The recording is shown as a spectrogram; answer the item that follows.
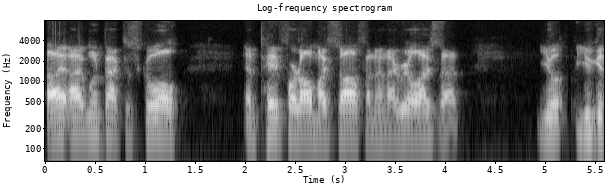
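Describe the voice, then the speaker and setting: Fairly quick speech from a man with an American accent. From Colorado, US. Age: 60s. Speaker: retired TV producer and children's author. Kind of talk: podcast interview. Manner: hesitant, repeats words.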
